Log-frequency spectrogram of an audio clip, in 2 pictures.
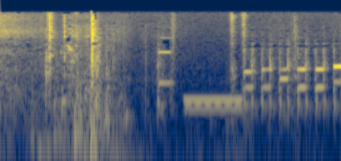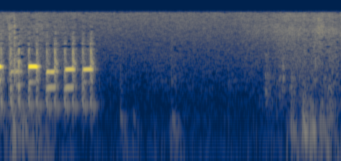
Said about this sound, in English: I have your phone number. I'm gonna hit redial on it in just a sec.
